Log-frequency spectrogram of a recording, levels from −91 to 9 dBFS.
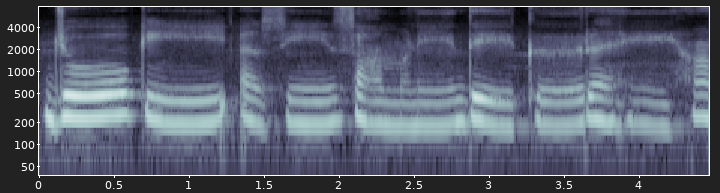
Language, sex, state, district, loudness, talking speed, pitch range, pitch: Punjabi, female, Punjab, Kapurthala, -17 LUFS, 95 wpm, 195-230 Hz, 205 Hz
